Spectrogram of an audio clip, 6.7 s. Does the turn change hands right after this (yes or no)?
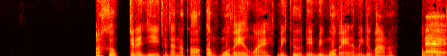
yes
